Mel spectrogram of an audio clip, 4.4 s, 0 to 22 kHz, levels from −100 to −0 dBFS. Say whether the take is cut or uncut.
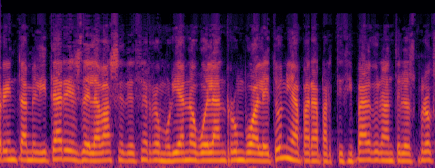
uncut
